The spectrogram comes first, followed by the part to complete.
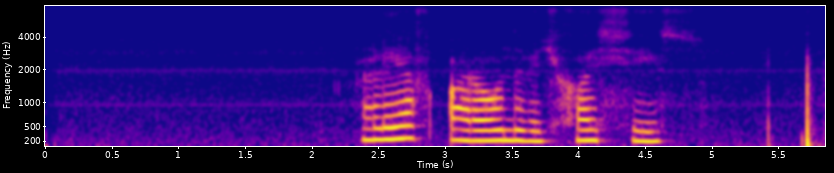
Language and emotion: Russian, sad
